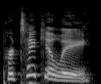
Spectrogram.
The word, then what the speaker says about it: particularly: "Particularly" might drop that second /r/ sound as well, and sound like "particyuly, particyuly."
